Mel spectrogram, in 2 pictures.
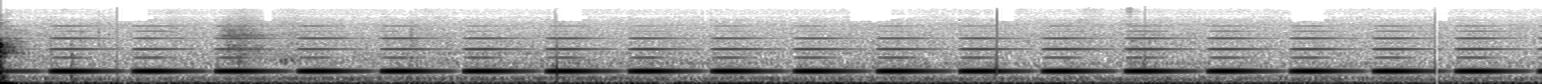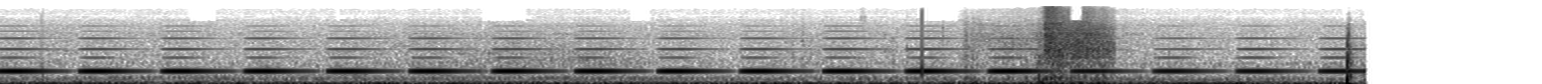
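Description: Car's warning chime sounding over and over at a steady pace, about three chimes every two seconds, with the driver's door ajar. A low rumble lies underneath, and there is a brief rustle near the end.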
